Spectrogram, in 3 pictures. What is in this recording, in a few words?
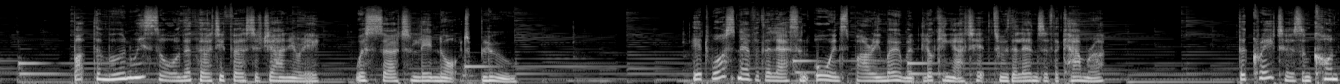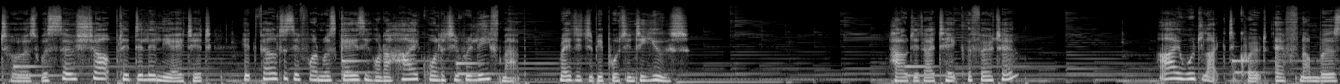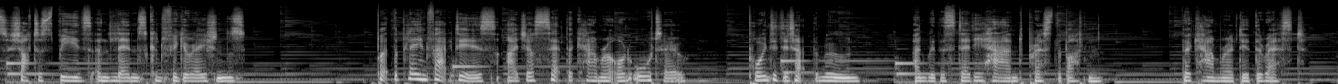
Natural voice; Voiceover Soho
